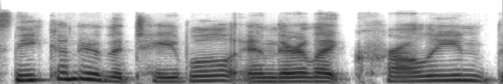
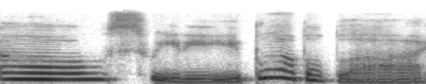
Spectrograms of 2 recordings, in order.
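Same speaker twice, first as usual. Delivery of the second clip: play-acted very nice, soft, high, gently sweet delivery; 5 semitones higher, 5 dB quieter than usual. Retelling how a dad turned down his son, imitating a very nice tone. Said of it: "He was very, very nice about it".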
